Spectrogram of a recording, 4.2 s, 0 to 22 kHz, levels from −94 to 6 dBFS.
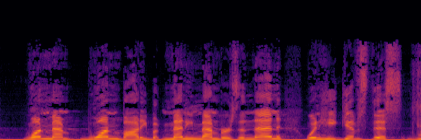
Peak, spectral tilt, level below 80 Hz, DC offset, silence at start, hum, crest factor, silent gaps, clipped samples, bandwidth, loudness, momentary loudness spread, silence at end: -10 dBFS; -3.5 dB/octave; -68 dBFS; 4%; 0.25 s; none; 16 dB; none; under 0.1%; 16 kHz; -26 LUFS; 5 LU; 0 s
